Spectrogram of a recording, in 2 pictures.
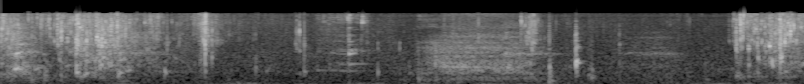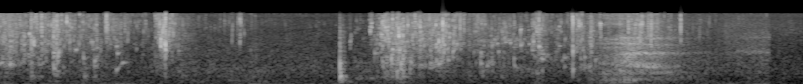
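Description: Water poured from a plastic tub over a metal bowl and a plastic plate in several short pours, splashing and trickling onto the ground as the washed dishes are rinsed. A few sharp clicks come between the pours.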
